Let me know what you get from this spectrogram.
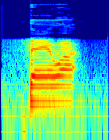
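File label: "sewa", Indonesian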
